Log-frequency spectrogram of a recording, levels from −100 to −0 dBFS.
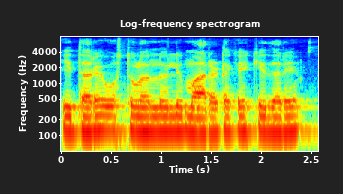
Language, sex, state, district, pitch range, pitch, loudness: Kannada, male, Karnataka, Bidar, 115-120 Hz, 115 Hz, -15 LUFS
